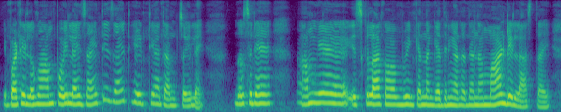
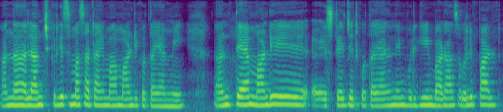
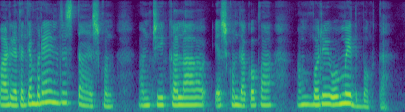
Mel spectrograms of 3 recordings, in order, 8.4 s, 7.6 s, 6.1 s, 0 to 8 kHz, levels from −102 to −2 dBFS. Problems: constant background noise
